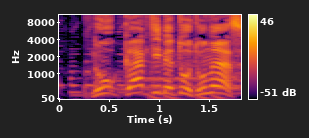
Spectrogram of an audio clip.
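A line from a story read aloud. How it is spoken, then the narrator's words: Shouted over loud din. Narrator (Russian): крикнул Стэн ей прямо в ухо, поскольку уровень грохота в зале неуклонно возрастал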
